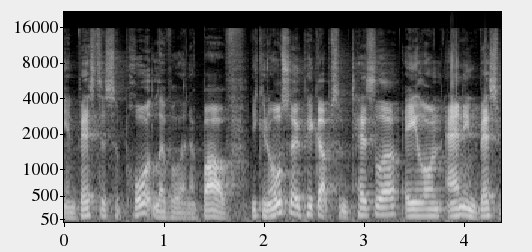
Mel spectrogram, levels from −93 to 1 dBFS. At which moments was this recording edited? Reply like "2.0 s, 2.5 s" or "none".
1.8 s, 3.4 s

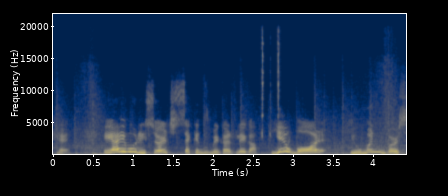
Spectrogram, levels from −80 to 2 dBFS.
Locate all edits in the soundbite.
2.6 s

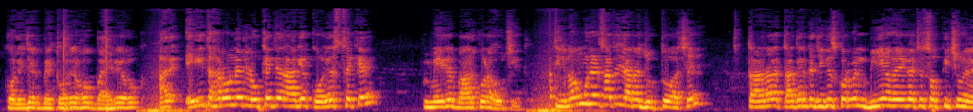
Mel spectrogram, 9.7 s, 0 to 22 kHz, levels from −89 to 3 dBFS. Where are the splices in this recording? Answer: 1.5 s, 5.5 s

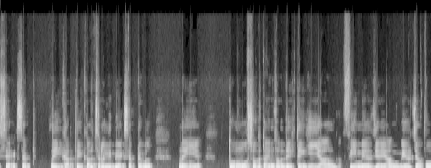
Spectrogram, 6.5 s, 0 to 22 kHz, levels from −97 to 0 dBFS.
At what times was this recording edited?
none

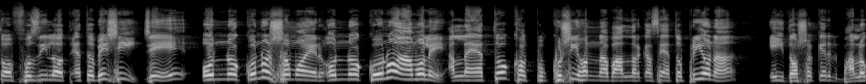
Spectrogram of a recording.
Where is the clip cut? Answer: 1.3 s

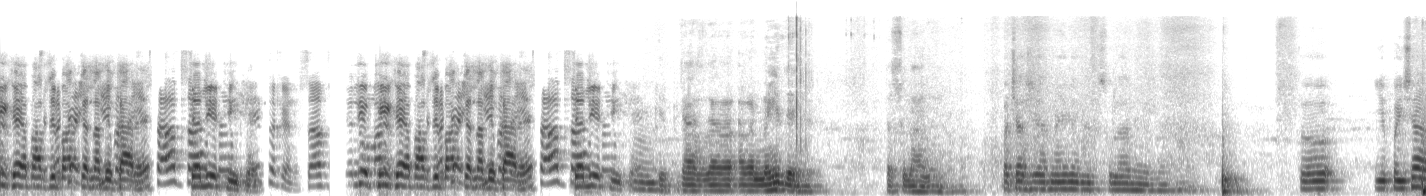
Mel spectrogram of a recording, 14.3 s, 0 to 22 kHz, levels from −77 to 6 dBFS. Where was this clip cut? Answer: 6.3 s

